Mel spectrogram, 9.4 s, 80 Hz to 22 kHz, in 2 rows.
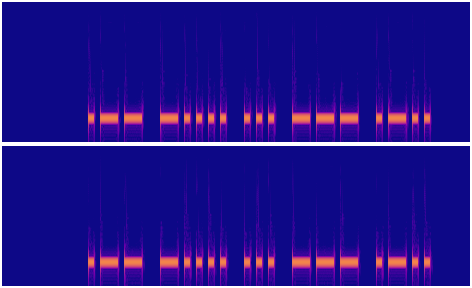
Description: Morse code, heard as a keyed tone, about 20 wpm, 700 Hz. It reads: W6SOL W6SOL
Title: USA Call Signs - 5 Characters - Repeated 3x - 20wpm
